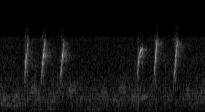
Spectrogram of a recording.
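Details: Two bursts of three sharp upward-sweeping whistles each from a cockatiel, notes about a third of a second apart, separated by a quiet gap.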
